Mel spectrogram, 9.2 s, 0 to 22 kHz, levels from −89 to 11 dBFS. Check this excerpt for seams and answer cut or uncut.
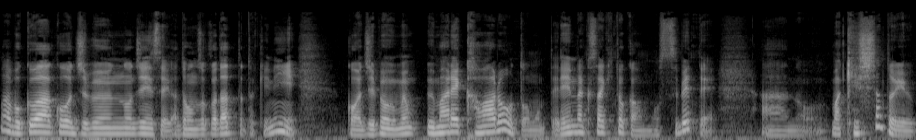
uncut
